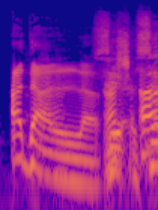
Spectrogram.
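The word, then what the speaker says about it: hadal: Et là, ça s'écrit H-A-D-A-L, l'étage Adal.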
